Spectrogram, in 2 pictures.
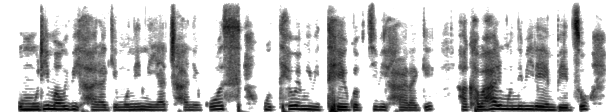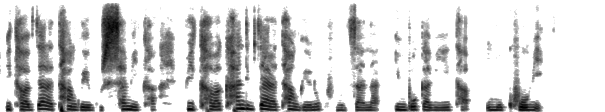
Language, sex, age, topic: Rundi, female, 18-24, agriculture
